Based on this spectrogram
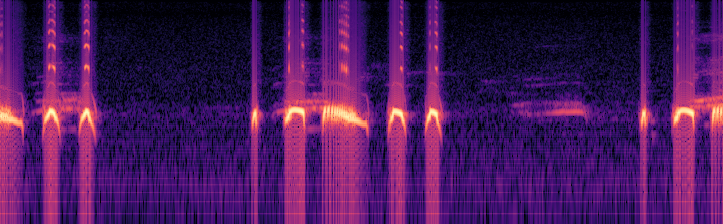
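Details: Decoy spotted dove kept as a cage bird, calling repeatedly: several phrases of low mellow coos, each with a long rolling note and paired short arched coos, separated by brief pauses, with a faint hum between phrases.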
